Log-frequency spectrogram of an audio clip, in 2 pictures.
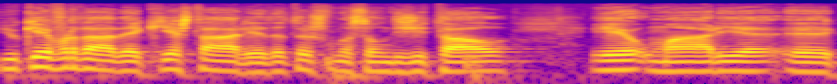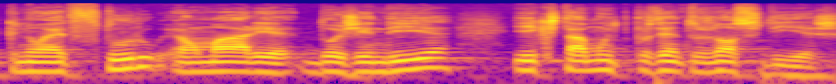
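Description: A normal speaking voice from a man, mid-range in pitch, its pitch variation ordinary. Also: fairly quick pace. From Portugal. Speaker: lawyer and lecturer on digital law; lawyer, lecturer on digital law. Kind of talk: conference talk. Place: hall.

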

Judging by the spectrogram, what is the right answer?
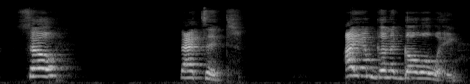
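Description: A woman speaks in a put-on character voice that sounds croaky. Her pitch is extremely high and her pace fairly slow. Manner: teasing, playful, croaks 'rabbit' (ribbit).

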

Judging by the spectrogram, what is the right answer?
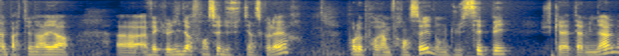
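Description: A man talks at a moderate pace. His pitch is medium. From France. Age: 30s. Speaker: entrepreneur; guest. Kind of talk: interview. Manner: hesitant, many filler sounds. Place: studio. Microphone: lapel.

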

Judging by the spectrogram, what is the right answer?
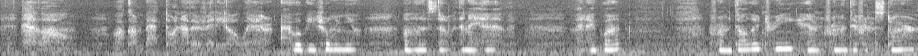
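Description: A soft-spoken woman whispers in a gentle tone at a fairly slow pace, leaving long, frequent pauses. There is light background noise. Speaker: ASMR creator. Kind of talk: ASMR product show-and-tell. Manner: soft, gentle whispering. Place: home room. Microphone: phone near.

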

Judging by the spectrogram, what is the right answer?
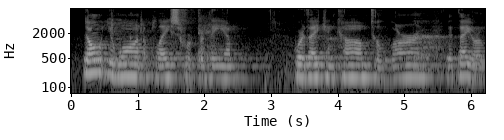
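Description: Audible room echo surrounds a woman speaking at a fairly low pitch in a monotone, flat delivery. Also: long, frequent pauses. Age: 60s. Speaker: church leader. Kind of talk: speech. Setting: church.

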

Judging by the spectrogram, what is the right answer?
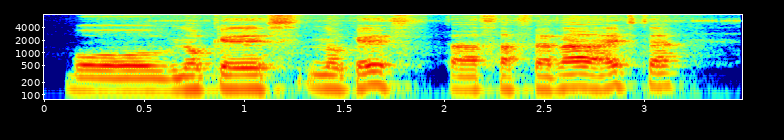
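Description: Audible room echo surrounds this man as he speaks at a fairly slow pace. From Argentina. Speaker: YouTube reaction creator. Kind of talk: video reaction commentary. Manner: halting, many fillers. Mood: opinionated, scornful.

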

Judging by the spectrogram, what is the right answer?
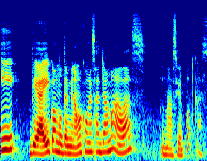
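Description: A woman speaks in a Puerto Rican accent with lively intonation. Her pace is moderate. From Puerto Rico. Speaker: community leader and podcast co-host; podcast co-host. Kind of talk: casual interview chat. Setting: podcast recording. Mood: relaxed, storytelling. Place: home room.

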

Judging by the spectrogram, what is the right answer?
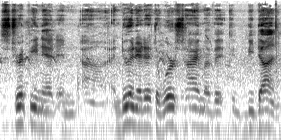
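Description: Noticeable background noise behind a man at a moderate pace. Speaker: speaker. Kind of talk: informal talk to audience. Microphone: camera far.

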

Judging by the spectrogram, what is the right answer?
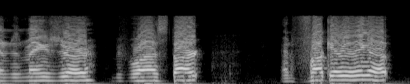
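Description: A man speaks loudly. His pitch is high. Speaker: gaming commentator streamer. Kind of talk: live gameplay commentary. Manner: animated.

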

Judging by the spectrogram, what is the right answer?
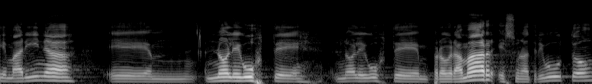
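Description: A man speaks with an Argentine accent at a fairly high pitch for a man. His intonation is lively against a quiet background. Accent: Argentine Spanish (Rioplatense). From Argentina. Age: 20s. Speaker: software developer. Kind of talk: conference talk.

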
